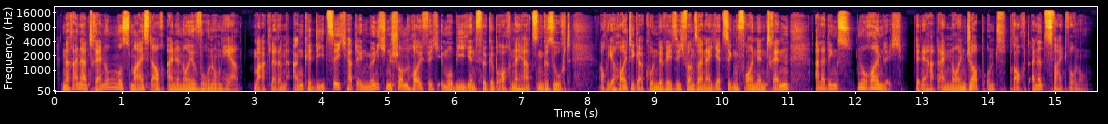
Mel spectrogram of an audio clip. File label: Voice Over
